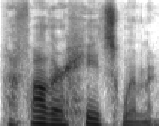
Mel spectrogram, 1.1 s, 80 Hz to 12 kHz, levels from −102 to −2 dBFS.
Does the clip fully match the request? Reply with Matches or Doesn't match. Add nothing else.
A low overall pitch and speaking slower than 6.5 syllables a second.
Doesn't match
